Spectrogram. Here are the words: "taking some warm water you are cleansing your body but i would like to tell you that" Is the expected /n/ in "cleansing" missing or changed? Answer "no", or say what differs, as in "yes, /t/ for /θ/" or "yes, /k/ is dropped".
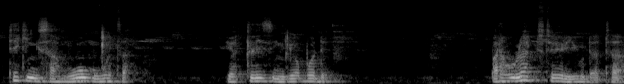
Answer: yes, /n/ is dropped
